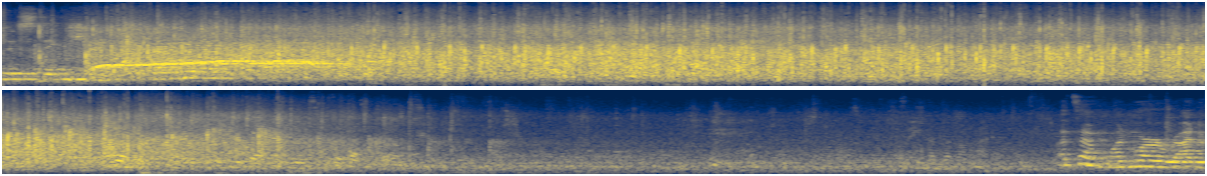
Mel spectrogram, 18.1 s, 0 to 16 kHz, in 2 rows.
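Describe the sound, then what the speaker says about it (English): Audience at a Grade 9 school awards ceremony breaking into loud, dense applause that holds steady for about ten seconds, then thins to scattered claps and fades, with a voice returning at the end. "Let's have one more round of applause"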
